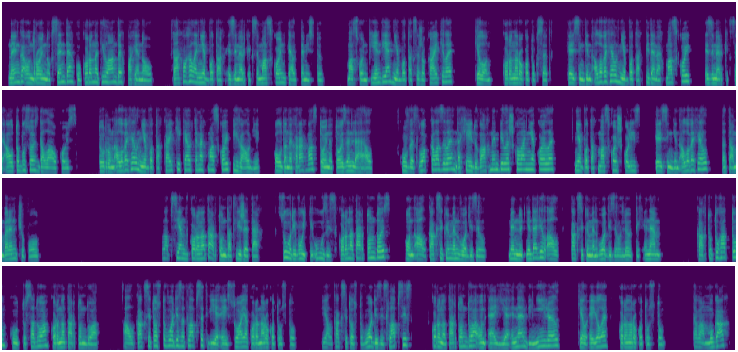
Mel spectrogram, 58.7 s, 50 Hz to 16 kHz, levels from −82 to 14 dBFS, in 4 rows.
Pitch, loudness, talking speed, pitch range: 165 Hz, -21 LUFS, 105 wpm, 145-200 Hz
